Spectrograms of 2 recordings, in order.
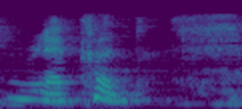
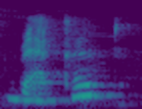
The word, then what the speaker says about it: record: See this example of the word record. When it will be a noun, it will be pronounced record, and when we want to use it as a verb, it will be record, record, record or record.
